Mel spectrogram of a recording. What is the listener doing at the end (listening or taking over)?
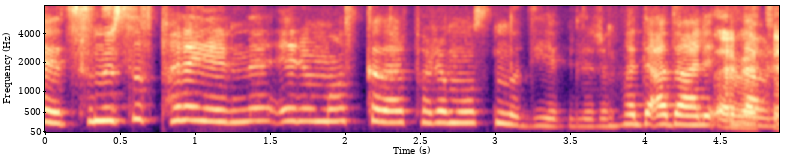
taking over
